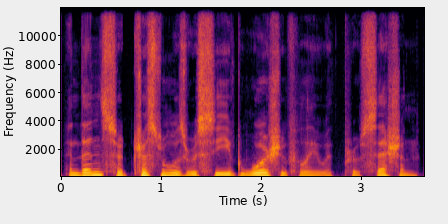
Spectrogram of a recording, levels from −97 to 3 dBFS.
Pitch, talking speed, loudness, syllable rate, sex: 140 Hz, 150 wpm, -16 LUFS, 4.9 syllables/s, male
